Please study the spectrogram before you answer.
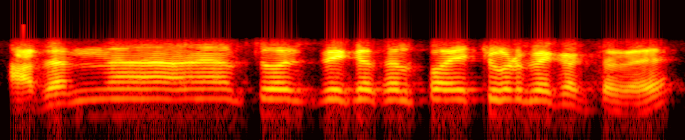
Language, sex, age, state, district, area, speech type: Kannada, male, 60+, Karnataka, Udupi, rural, conversation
